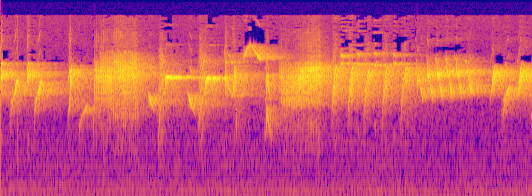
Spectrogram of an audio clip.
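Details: Unbroken stream of high, tinkling goldfinch twitters and slurred chirps, mixing short clipped notes with a few held whistles and a rapid repeated series near the end.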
